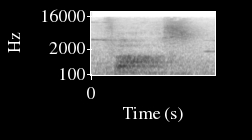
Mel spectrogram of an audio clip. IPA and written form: faːs (farce)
